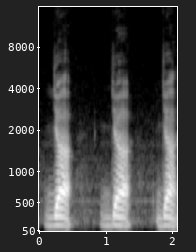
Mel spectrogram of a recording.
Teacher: ja ini dia makhrajnya itu berada di tengah lidah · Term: huruf ja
